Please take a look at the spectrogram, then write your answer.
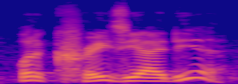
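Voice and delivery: usual speaking voice

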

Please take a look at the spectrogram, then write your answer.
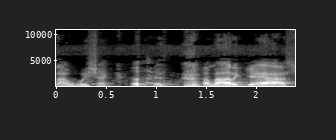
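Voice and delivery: chuckling through the words; a sheepish laugh while explaining. Retold or imitated. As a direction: laugh it off, embarrassed. Retold chat, laughing at himself.

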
